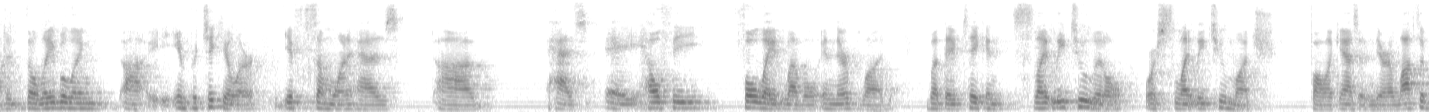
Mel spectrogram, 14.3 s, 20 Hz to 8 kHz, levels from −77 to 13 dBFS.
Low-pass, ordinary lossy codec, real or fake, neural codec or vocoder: 7.2 kHz; Opus, 24 kbps; real; none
